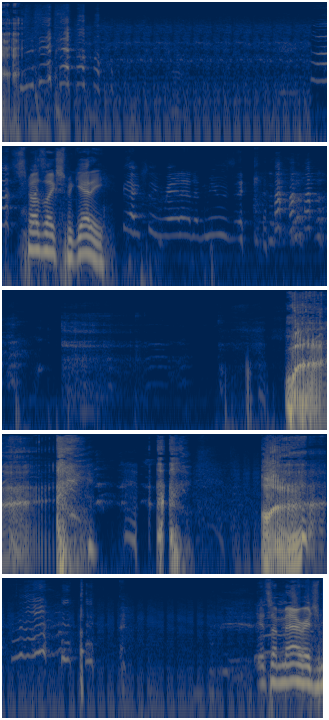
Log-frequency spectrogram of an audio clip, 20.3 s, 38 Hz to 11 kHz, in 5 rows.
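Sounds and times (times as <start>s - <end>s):
loud drawn-out burps: 0.0s - 0.4s, 8.8s - 9.9s, 11.7s - 13.4s, 14.1s - 14.6s, 15.4s - 16.3s
person chuckling: 0.0s - 1.4s, 12.0s - 14.6s, 16.0s - 17.9s
speech: 4.3s - 5.4s, 19.6s - 20.2s.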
